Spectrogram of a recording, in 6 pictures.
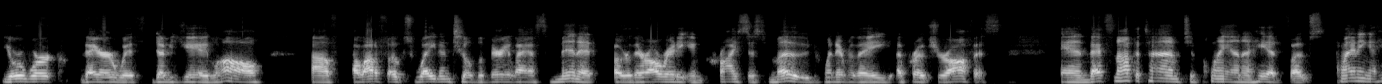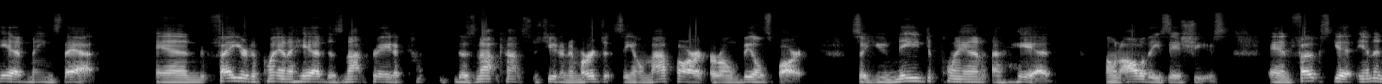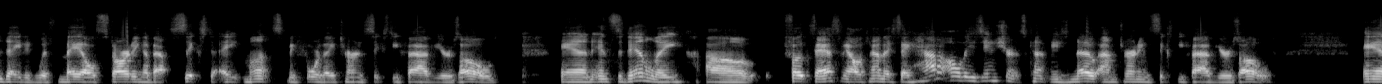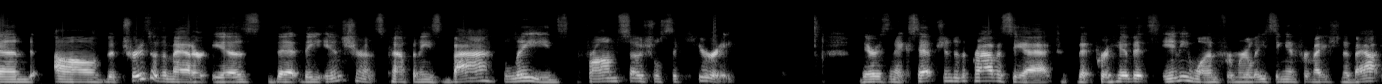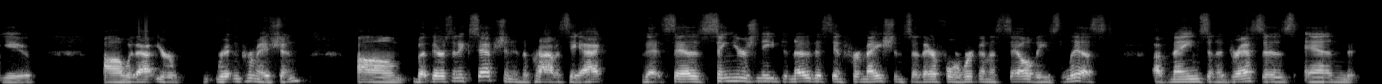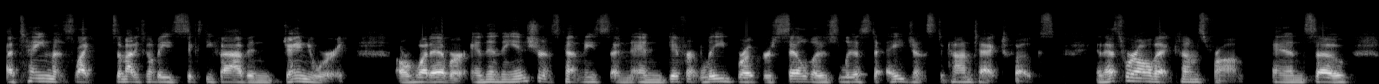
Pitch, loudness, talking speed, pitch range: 120 Hz, -19 LUFS, 160 wpm, 105-130 Hz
